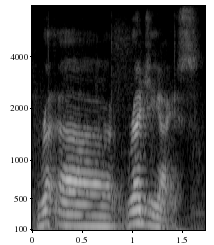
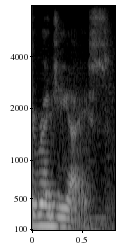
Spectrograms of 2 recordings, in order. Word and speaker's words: Regice: Regice. I do throw the extra I in there to make it match the rest of the Reggies. I do say Regice.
